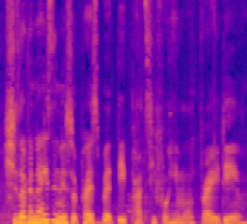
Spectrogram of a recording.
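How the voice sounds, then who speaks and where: A young Nigerian woman, played by an actress in an audio drama, with a slightly low voice. She is a sharp-tongued daughter who is easily embarrassed and talks in a natural way. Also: lively intonation, brisk, lightly acted. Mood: teasing.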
